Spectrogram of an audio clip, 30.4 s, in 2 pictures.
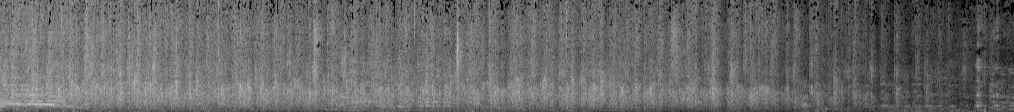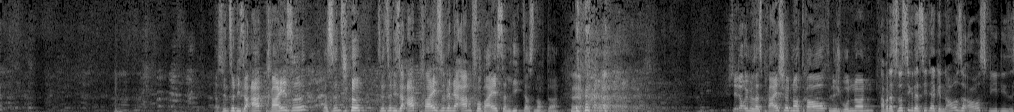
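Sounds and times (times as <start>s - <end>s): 
audience applause: 0.0s - 14.9s
scattered audience laughter: 4.8s - 9.7s, 13.0s - 22.2s, 23.8s - 25.9s
speech: 18.6s - 24.5s, 26.3s - 30.4s.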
